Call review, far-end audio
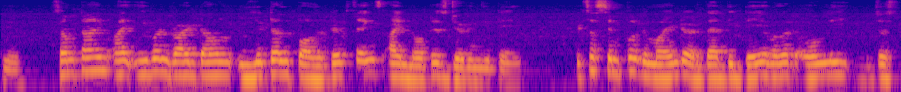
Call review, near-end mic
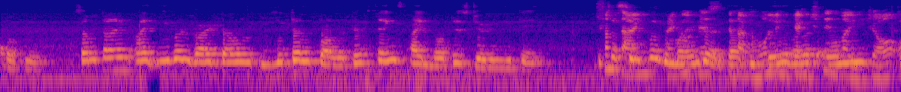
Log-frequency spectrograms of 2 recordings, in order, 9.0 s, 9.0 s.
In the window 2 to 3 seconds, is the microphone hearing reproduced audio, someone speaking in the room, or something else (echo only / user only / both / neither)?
echo only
